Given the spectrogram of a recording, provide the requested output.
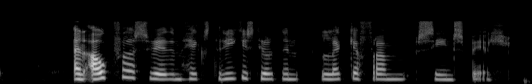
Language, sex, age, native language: Icelandic, female, 20-29, Icelandic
